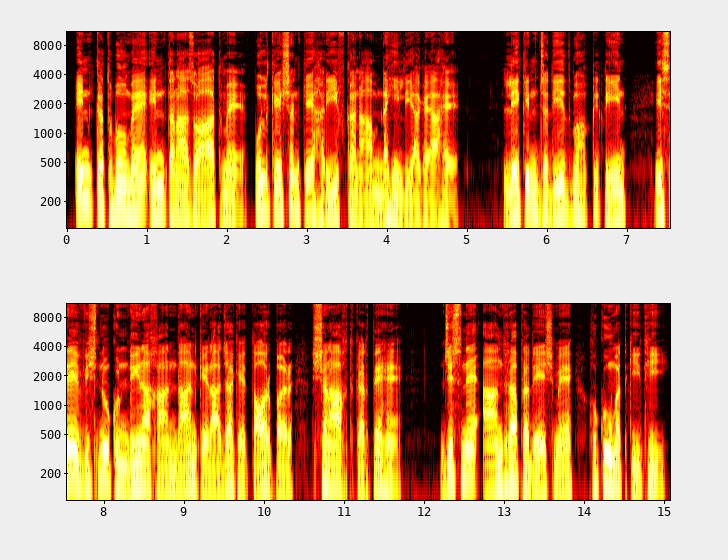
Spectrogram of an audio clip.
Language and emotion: Urdu, neutral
